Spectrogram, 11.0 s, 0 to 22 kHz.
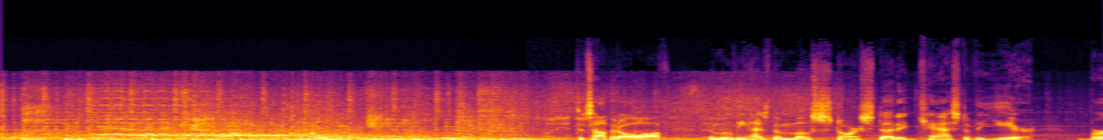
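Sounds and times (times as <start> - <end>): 
tires squealing: 0.1 - 7.6
Lamborghini Countach sports car engine screaming at high revs in a cop chase: 0.3 - 5.7
speech: 5.8 - 11.0.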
